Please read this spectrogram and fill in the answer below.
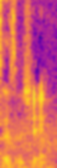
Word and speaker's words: syzygy: word all right time's up the word is pronounced syzygy syzygy is also known more commonly as a conjunction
